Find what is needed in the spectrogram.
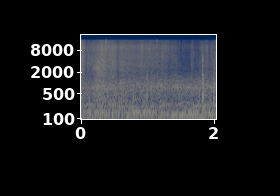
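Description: Faint steady low hum under outdoor background noise, with no distinct events.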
